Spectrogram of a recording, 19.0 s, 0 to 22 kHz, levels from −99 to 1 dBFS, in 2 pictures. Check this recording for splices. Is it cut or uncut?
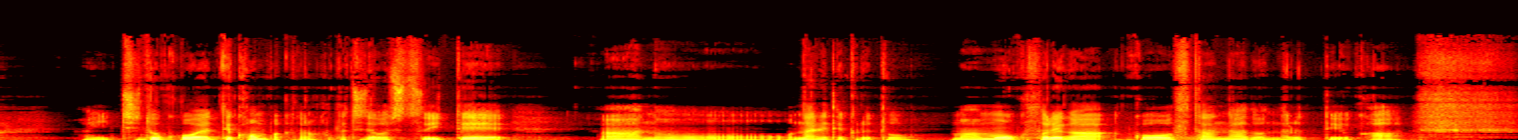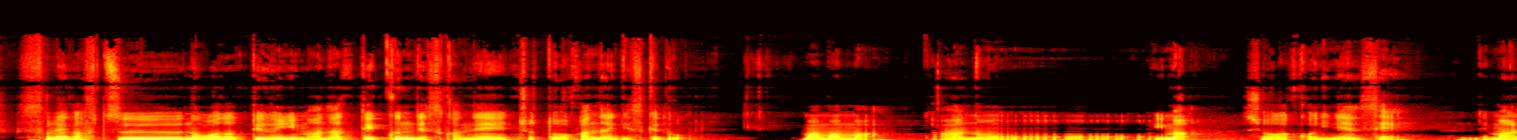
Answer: uncut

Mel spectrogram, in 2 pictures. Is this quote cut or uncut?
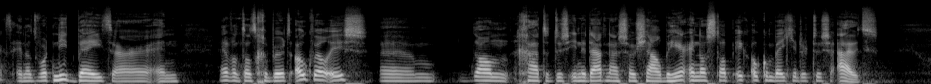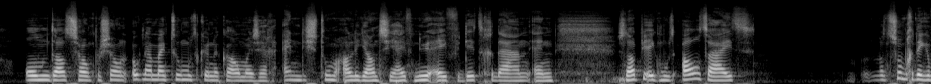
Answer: cut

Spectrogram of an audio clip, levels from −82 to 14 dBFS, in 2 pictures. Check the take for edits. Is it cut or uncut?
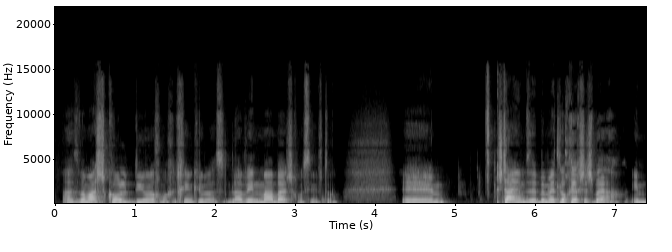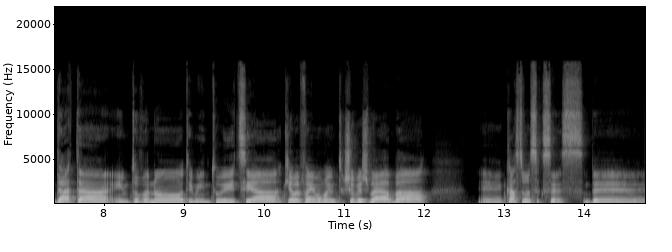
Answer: uncut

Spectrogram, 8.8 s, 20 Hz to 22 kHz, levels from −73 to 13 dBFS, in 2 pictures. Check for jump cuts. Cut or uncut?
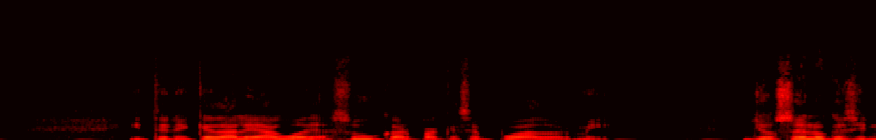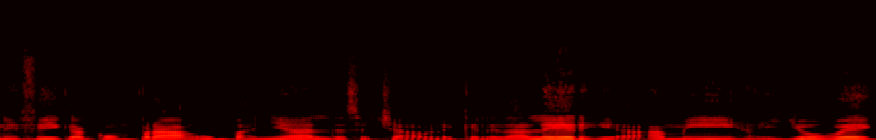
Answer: uncut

